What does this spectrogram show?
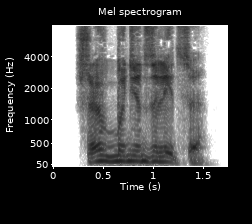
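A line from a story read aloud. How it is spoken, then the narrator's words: Grumbling. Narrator (Russian): проворчал Бисквит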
